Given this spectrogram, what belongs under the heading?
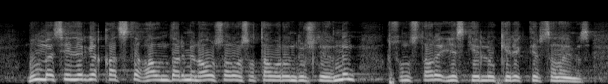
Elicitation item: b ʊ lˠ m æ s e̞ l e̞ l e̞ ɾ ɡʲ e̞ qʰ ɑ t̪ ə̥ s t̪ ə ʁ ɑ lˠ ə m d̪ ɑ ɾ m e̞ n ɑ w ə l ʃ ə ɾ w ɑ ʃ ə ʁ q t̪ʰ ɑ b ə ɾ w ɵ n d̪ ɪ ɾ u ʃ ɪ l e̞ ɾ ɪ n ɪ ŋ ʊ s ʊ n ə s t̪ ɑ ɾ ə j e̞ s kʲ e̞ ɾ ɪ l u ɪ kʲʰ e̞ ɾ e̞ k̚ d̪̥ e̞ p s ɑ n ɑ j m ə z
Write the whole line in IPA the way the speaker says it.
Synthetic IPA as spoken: b ʊ lˠ m æ s e̞ l e̞ l e̞ ɾ ɡʲ e̞ qʰ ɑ t̪ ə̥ s t̪ ə ʁ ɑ lˠ ə m d̪ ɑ ɾ m e̞ n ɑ w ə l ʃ ɑ ɾ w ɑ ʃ ə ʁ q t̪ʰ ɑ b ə ɾ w ɵ n d̪ ɪ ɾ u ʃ ɪ l e̞ ɾ ɪ n ɪ ŋ ʊ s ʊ n ə s t̪ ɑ ɾ ə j e̞ s kʲ e̞ ɾ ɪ l u ɪ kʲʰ e̞ ɾ e̞ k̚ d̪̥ e̞ p s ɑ n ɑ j m ə z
